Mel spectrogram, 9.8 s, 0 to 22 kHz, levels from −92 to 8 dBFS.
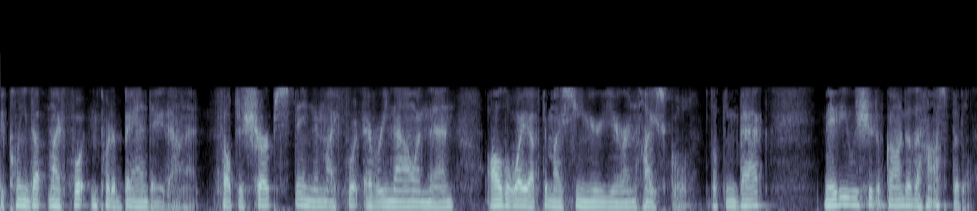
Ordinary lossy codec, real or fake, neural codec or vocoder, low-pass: AAC, 16 kbps; real; none; 7.2 kHz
